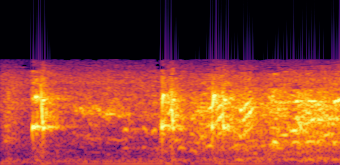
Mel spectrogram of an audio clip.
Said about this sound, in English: No, Smarty, it's the new sunken motor. And listen to this horn.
